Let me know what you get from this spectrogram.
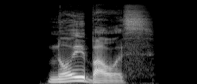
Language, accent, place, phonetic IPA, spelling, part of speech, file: German, Germany, Berlin, [ˈnɔɪ̯ˌbaʊ̯s], Neubaus, noun, De-Neubaus.ogg
- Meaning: genitive singular of Neubau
